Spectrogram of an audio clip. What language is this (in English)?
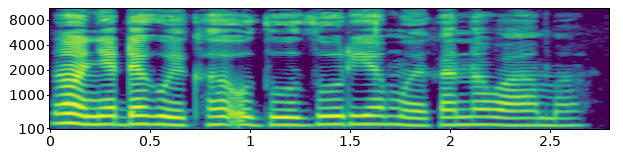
Kikuyu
